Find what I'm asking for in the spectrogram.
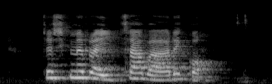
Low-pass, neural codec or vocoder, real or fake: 10.8 kHz; none; real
